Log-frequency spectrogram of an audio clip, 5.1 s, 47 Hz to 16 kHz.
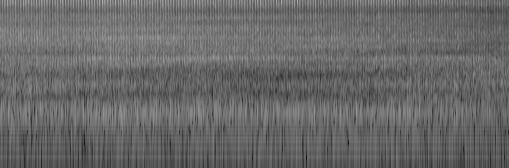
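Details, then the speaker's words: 2005 Audi A6 Avant 2.7 V6 TDI, stock, heard in the engine bay at idle: a faint steady whine over the even diesel idle that does not change, from the power steering pump, which is known to be noisy. "There we go. There comes that noise. That's from the power steering pump somewhere here."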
